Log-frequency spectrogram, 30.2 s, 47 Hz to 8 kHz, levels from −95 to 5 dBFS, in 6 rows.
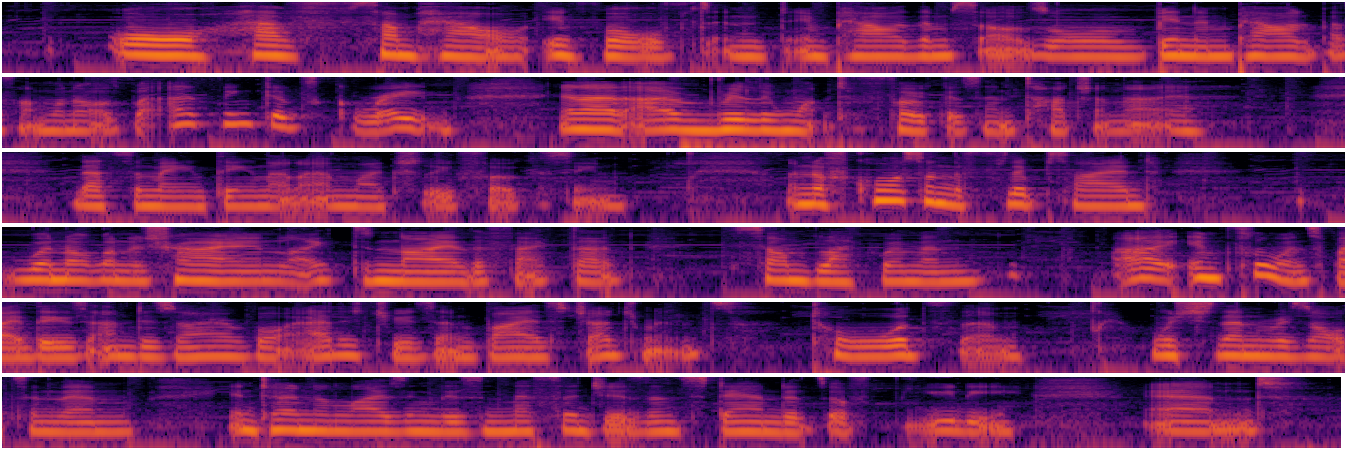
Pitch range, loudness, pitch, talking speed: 160-185 Hz, -35 LUFS, 170 Hz, 165 wpm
